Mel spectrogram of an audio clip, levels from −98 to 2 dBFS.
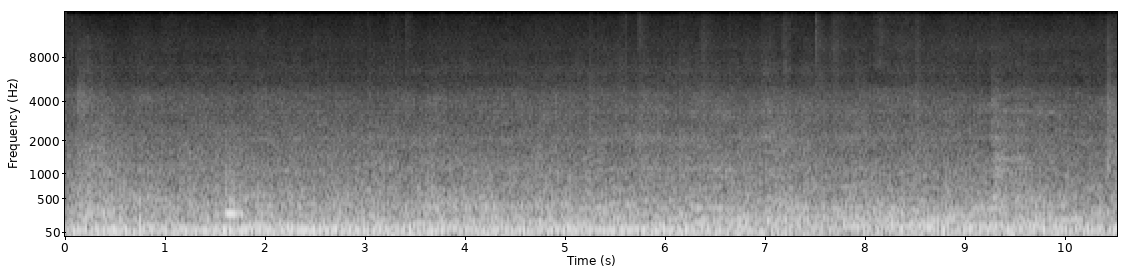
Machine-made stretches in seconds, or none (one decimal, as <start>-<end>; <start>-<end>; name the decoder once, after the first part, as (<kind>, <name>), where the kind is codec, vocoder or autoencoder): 0.0-10.5 (codec, SNAC)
